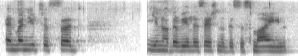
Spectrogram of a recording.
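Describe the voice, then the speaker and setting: A woman's voice: mid-range voice, fairly even intonation, normal speed, highs cut off. Reflective woman telling a personal story. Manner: reflective, laughs softly while telling. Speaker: host.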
